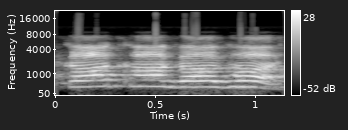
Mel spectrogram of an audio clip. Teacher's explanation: इनका उच्चारण स्थान कंठ है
